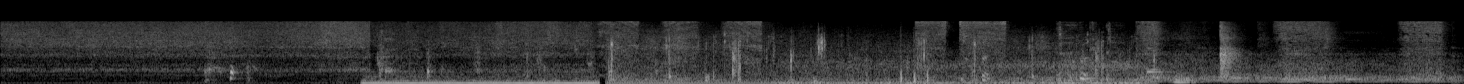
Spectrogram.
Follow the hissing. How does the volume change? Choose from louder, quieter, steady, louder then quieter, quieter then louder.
louder.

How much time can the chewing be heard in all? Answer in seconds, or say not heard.
8 s.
